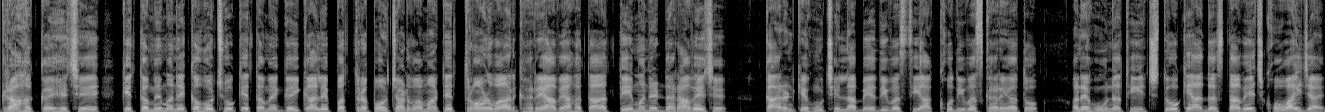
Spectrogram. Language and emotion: Gujarati, fearful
